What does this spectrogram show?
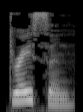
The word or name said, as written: dracen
